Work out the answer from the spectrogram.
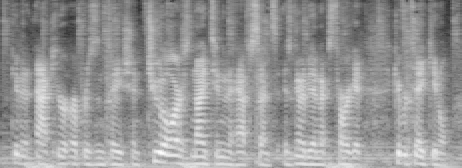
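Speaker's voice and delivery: ordinary talk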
